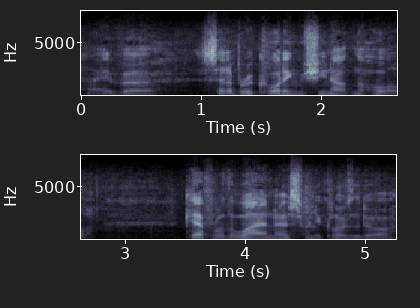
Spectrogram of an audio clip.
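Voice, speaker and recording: An actor playing a polite, businesslike superintendent in a 1940s radio drama, speaking in a measured official manner. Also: male voice, mid-range voice, fairly even intonation, bright, forceful tone. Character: businesslike, polite institution superintendent taking a statement. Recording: dull, faintly noisy vintage radio recording.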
